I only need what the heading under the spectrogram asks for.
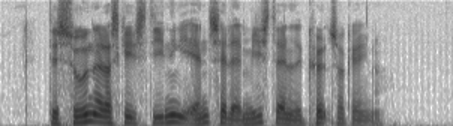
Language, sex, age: Danish, male, 39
